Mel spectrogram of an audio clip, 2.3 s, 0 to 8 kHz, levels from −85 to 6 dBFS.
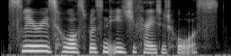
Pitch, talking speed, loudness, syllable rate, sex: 225 Hz, 155 wpm, -16 LUFS, 5.7 syllables/s, female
